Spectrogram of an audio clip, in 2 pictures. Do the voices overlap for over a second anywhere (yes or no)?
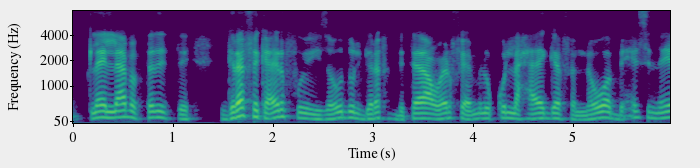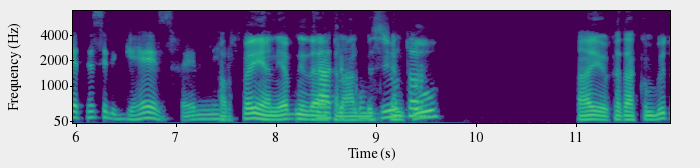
yes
